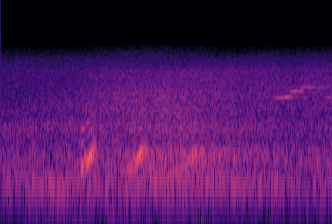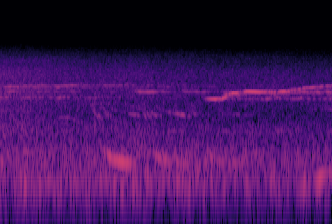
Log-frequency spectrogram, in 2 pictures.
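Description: Whale calls: low, swooping moans that slide upward, then higher drawn-out whistles over a steady underwater rumble.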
